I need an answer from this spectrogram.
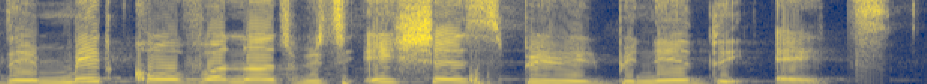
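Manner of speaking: usual speaking voice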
